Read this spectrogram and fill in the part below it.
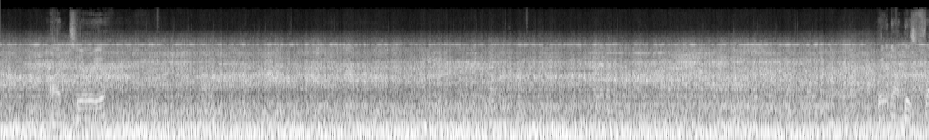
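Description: A jet airliner taxis across the airside at Ontario airport toward the cargo area after arriving from Boise, producing a loud, continuous engine roar that holds steady throughout.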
